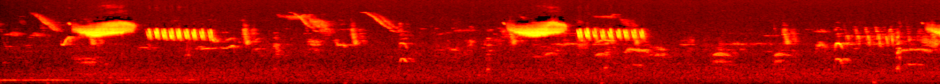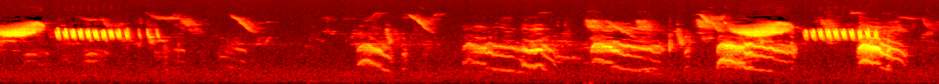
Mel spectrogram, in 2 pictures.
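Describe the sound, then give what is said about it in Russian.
A European greenfinch sings high, trilling phrases mixed with buzzy and twittering notes. The phrases repeat in bursts separated by short pauses, and the bird sings alone. “Зеленушка.”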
